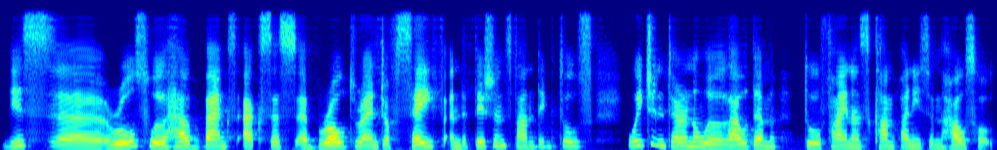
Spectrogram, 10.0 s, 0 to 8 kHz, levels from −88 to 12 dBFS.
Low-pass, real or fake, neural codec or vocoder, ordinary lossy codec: 7.2 kHz; fake; codec, 16 kHz, about 1 kbps, DyCAST, with the encoder's durations; none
